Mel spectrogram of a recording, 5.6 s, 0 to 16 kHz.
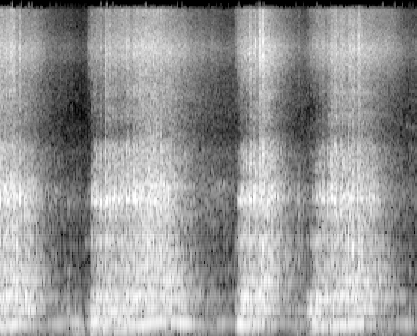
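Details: Audi TT engine misfiring: uneven, stumbling revs surging up and down; VCDS shows fuel pressure around 2.5 bar against the 3.5 bar minimum the injectors need, possibly from a worn fuel pump; lean misfire.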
